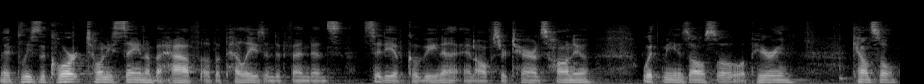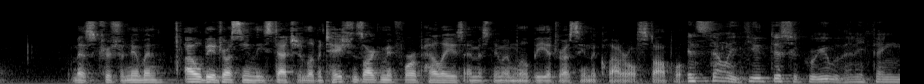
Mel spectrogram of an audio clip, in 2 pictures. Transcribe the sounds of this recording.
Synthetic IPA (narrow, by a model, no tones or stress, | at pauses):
meɪpʰl̥izðɨkʰɔɹtʰõʊ̃ñisẽɪ̃nə̃nbɨhæfʌ̰vəpʰɛlˠizɨ̃ndɨfɛ̃ndɨ̃nts | ɪɾiʌv̥kʰoʊvĩnɨʔɨ̰̃nʔɔ̰fə̥sə˞tʰɛɹɨ̃nshɑnʉ | wʔɪ̰ðmiɨzɔlˠsoʊə̰pʰɪɹɪ̃ŋ | kʰãʊ̃nsl̩ˠ | mɪstʰɹ̥ɪʃɨnʉmɨ̃naɪwəlˠbiɨdɹɛsɪ̃ŋðɨstæt͡ʃʉdˡlɪ̃mɨtʰeɪʃn̩zɑɹɡjmɨ̃ntfə˞əpʰɛlˠizɨ̰̃nmɪsnʉmə̃nwɪ̰lˠbiɨdɹɛ̰sɪ̰̃ŋðɨ̰kʰl̥æ̰ɾə̰l̩ˠstɑ̰pʰl̰̩ˠɪ̃nstɨ̃nʔlidɨjɨdɪsɨɡɹiwɨðɛniθɪ̃ŋ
